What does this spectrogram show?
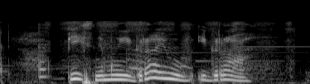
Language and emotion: Russian, positive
